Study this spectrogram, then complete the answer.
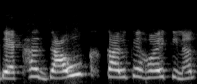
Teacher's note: এটাকে যখন বলছি দেখা যাউক কালকে হয় কিনা, তখন আমরা দেখছি যা এবং কয়ের মাঝখানে একটা উ ধ্বনি এসে যুক্ত হচ্ছে। এই উ ধ্বনি বা ই ধ্বনি এসে যুক্ত হওয়ার প্রক্রিয়াকে বলা হয় হচ্ছে যে অপিনিহিতি।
